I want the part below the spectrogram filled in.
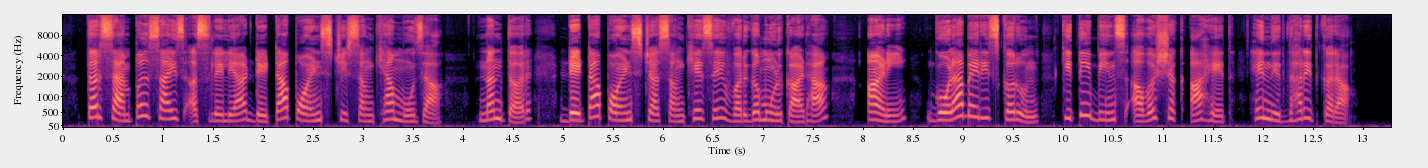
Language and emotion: Marathi, neutral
